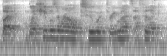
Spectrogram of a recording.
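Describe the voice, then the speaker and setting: A twenty-five-year-old single mom who vlogs chats casually while grooming at home, rambling with lots of fillers and emphatic asides. Her mid-range voice has a warm tone, fairly even intonation and a brisk pace. The audio is off-mic in an echoey room with faint noise.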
